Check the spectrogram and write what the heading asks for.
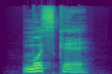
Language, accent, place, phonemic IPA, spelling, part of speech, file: German, Germany, Berlin, /ˈmʊskəl/, Muskel, noun, De-Muskel.ogg
- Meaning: muscle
